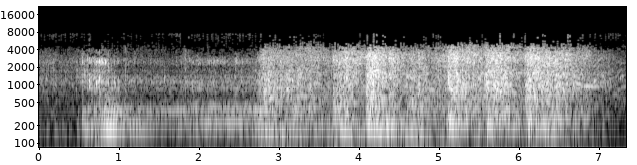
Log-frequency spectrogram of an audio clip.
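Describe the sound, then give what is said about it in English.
A car engine starts and revs as the car drives off, a steady mid-pitched roar that swells and holds at a loud level. “Come on, let's get in the front seat and I'll drive.”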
